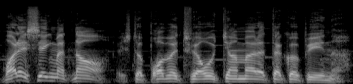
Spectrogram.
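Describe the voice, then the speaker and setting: A scheming cartoon fairground boss, blustering and theatrical. His pitch swings widely as he bullies and coaxes, with music clearly behind him. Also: sing-song, a little fast, pushed and bright. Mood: menacing. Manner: blustering, theatrical, switching between coaxing and threats. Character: scheming, bullying male fairground boxing boss. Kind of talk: French animated cartoon acting.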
